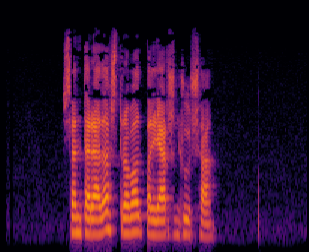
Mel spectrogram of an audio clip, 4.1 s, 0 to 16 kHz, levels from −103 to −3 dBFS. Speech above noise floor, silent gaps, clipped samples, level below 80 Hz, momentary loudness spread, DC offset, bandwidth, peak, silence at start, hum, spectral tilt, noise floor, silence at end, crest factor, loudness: 50 dB; none; under 0.1%; -86 dBFS; 10 LU; under 0.1%; 11 kHz; -10 dBFS; 0.85 s; none; -2.5 dB/octave; -79 dBFS; 1.3 s; 22 dB; -29 LUFS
